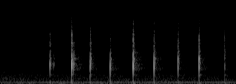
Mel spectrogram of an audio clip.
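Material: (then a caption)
Plastic. A small, hollow grey plastic video game cartridge, its ridged back facing up, is tapped with fingertips, nails and a thin tool. The result is ten quick, dry clicks in an uneven rhythm, each a sharp hollow tick centered near 1 kHz with a bright edge that dies away almost at once, over a faint steady low hum.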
